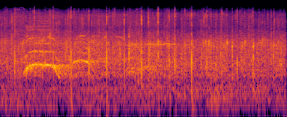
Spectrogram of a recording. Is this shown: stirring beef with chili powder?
no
